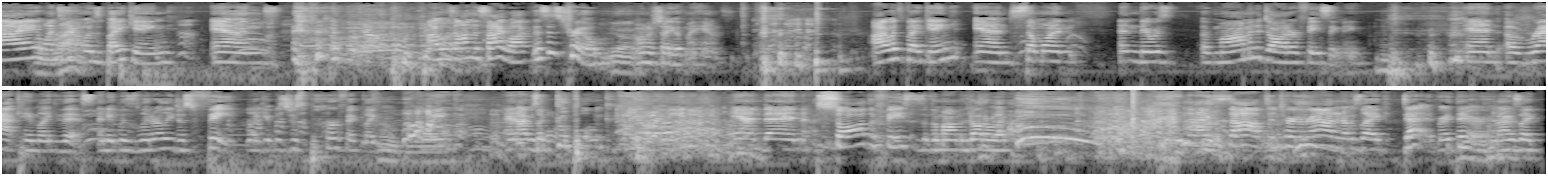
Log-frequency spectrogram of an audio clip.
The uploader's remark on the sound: Live Show: Cruella Retelling. Our live show!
